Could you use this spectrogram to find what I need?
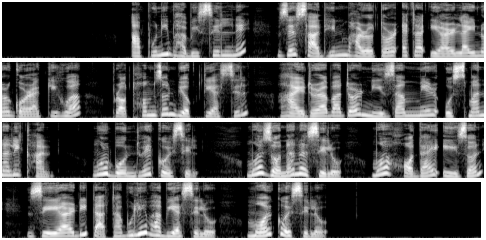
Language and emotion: Assamese, surprised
